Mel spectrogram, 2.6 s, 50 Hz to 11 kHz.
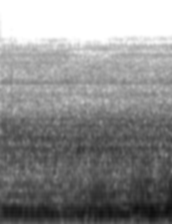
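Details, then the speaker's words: Street light with 400 W HPS (DNaT) ballast, two-winding choke, BLV lamp: lamp doesn't light but ballast hums loudly and steadily, running under a short circuit in the lamp socket. "светильник не горит но гудит причём громко гудит Это говорит о том что в патроне произошло короткое замыкание он тупо под коротким работает"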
